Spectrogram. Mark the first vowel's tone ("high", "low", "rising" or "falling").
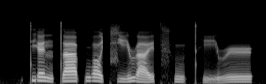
falling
